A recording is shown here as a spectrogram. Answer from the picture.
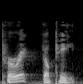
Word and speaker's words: pericope: a pericope now it's spelled pericope but it's pronounced pericope all right and the Isaiah 61 passage was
